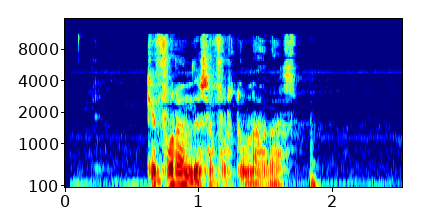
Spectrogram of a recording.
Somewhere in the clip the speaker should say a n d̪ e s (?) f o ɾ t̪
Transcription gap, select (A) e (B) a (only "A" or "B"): B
